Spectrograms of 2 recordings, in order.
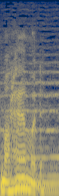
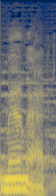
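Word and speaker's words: מחמד: ben yehuda's hebrew english dictionary it is correctly pronounced as muhammad not mahmod so how we're going to know for sure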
